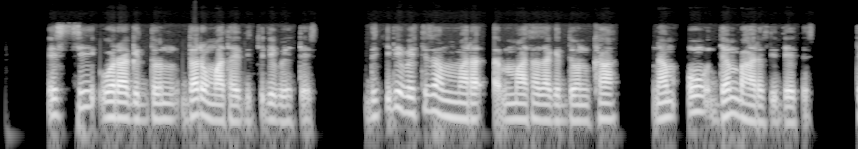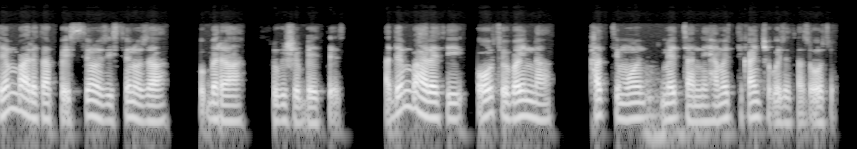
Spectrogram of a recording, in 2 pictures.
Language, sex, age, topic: Gamo, male, 25-35, agriculture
